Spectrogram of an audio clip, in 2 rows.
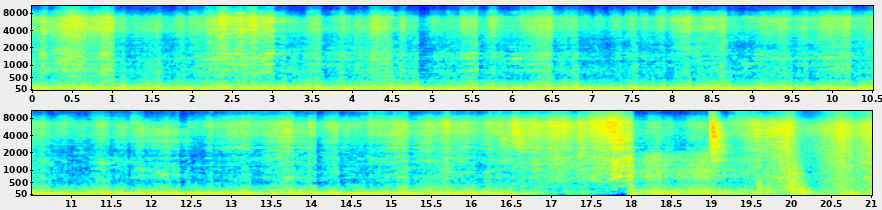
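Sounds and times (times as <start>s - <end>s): wind rushing over microphone: 18.2s - 21.0s.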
